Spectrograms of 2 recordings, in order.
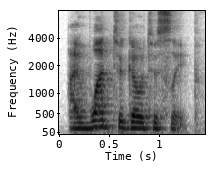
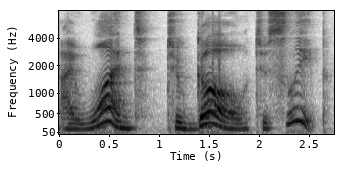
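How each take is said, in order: First: It is said at a normal conversational speed. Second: It is said slowly, with the pitch rising.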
